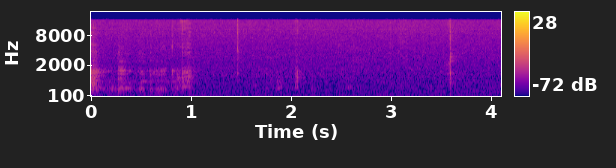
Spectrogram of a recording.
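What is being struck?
Small plastic makeup compact.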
